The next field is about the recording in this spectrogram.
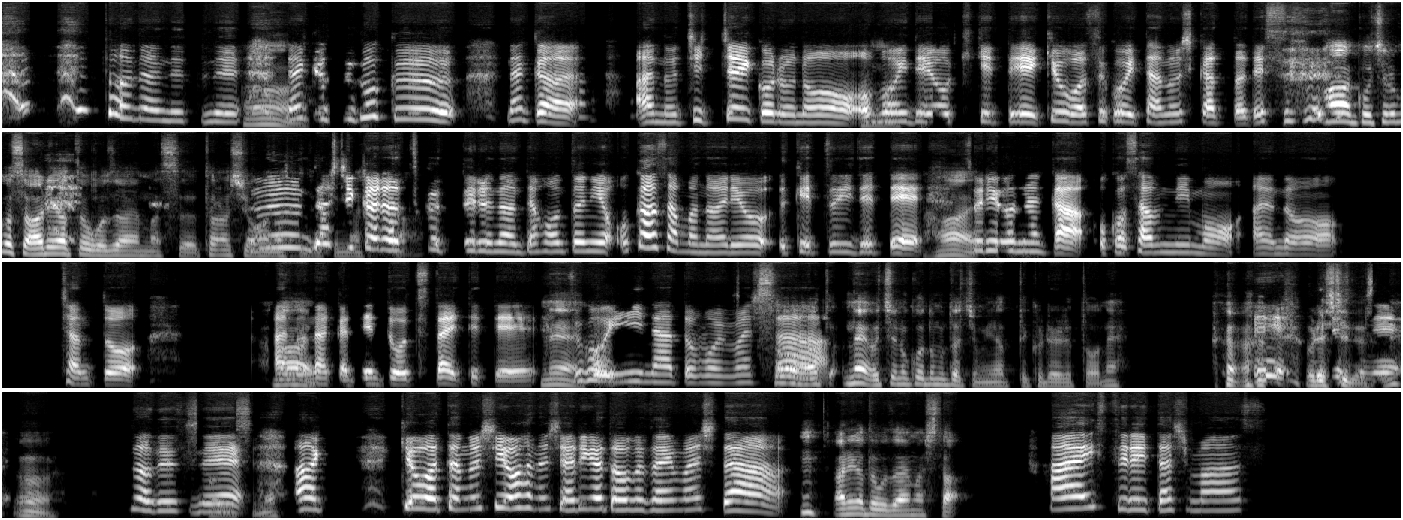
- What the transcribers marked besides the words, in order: laugh; laugh
- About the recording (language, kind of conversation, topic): Japanese, podcast, 子どもの頃、いちばん印象に残っている食べ物の思い出は何ですか？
